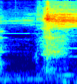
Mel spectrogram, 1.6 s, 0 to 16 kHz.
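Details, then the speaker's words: BMW X5 overheating after a shop water pump and thermostat replacement, pump intermittent until its connector was seated correctly: a thin, high, steady whine over a quiet workshop hum as the electric water pump runs. "pump is running Savage see I got the connector to work without the zippy tie now"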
